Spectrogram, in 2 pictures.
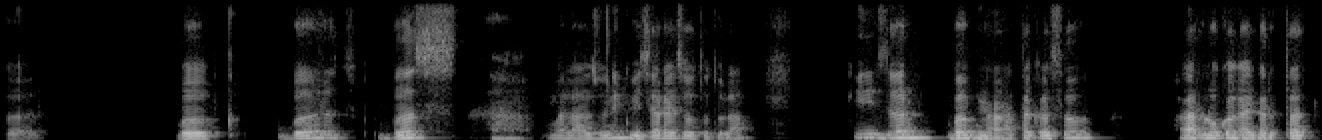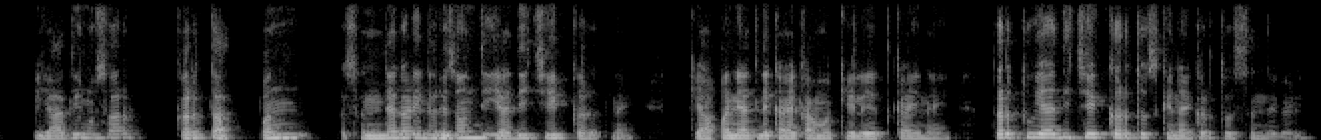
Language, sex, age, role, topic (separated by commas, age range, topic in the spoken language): Marathi, male, 20-24, host, तुम्ही कामांची यादी कशी तयार करता आणि ती पद्धत का निवडता?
